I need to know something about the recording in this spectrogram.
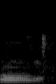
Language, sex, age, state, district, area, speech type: Maithili, male, 45-60, Bihar, Saharsa, rural, conversation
